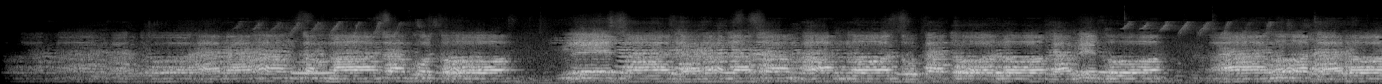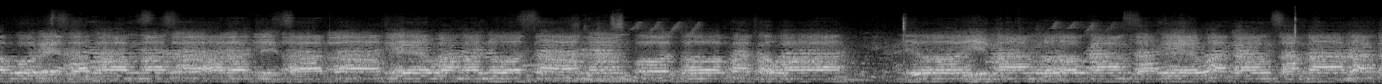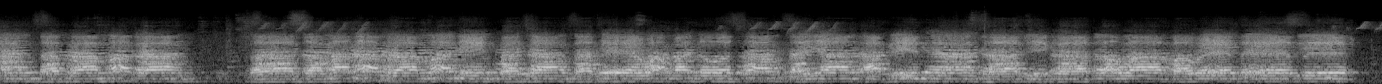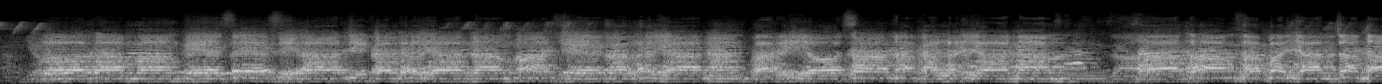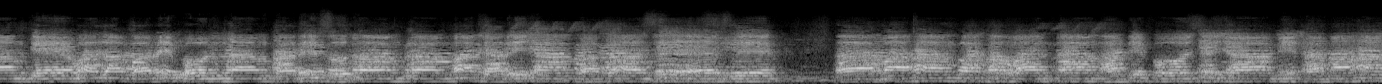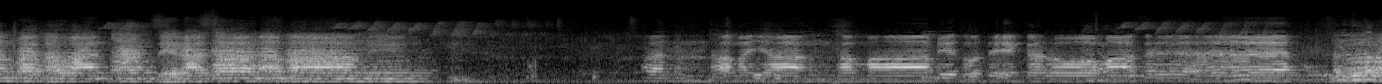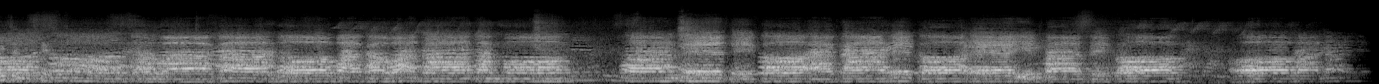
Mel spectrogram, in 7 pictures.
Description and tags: Buddhist monks chanting and prostrating themselves in front of Dungeshwari Temple in Gaya Bihar,, India.
Here, Buddhist monks are chanting and prostrating themselves in front of the Dungeshwari Temple, also known as Mahakala Cave, (where Buddha starved himself while meditating during 6 to 7 years). In the background, you can also hear some birds and sounds from the surrounding.
Fade in/out applied in Audacity.
Please note that this audio file is extracted from a video kindly recorded in February 2019 by Dominique LUCE, who is a photographer.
